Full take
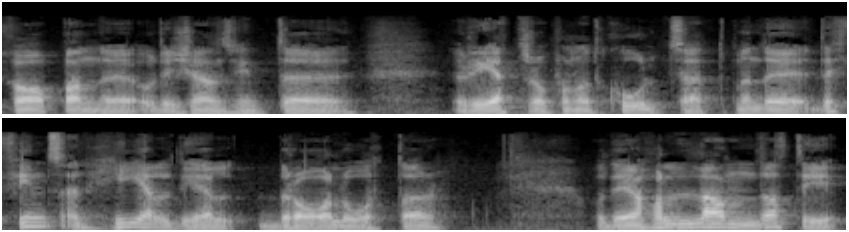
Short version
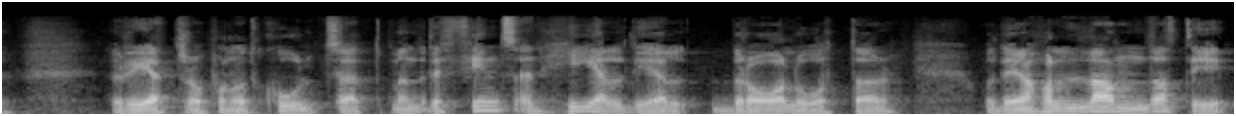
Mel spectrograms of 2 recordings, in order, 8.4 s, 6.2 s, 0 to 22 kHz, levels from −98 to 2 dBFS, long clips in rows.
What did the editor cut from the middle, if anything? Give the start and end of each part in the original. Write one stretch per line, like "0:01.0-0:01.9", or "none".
0:03.8-0:04.0
0:06.5-0:06.8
